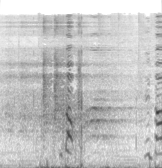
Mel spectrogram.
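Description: A person's voice calling out briefly about a second in, its pitch falling, amid a short burst of rustling noise.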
